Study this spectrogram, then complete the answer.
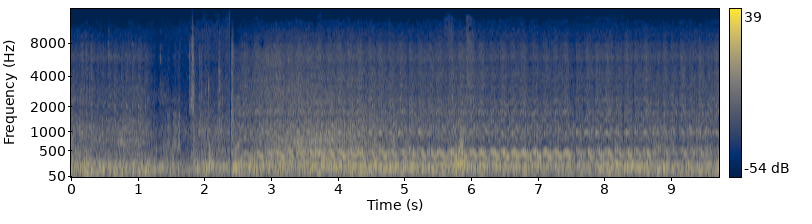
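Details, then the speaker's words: VW Beetle that dies when hot, restart attempt with the engine hot: steady, even cranking for seconds but it never catches or fires; hot no-start, cause unknown. "if any of you have any ideas of what is wrong with this I would love to hear them any suggestions are welcome I am willing to try anything because it's really annoying dying when it's hot"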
